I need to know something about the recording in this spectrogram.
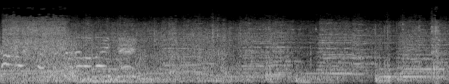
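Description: Film score music with held notes over a loud rushing, hissy noise that is strongest in the first two seconds.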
